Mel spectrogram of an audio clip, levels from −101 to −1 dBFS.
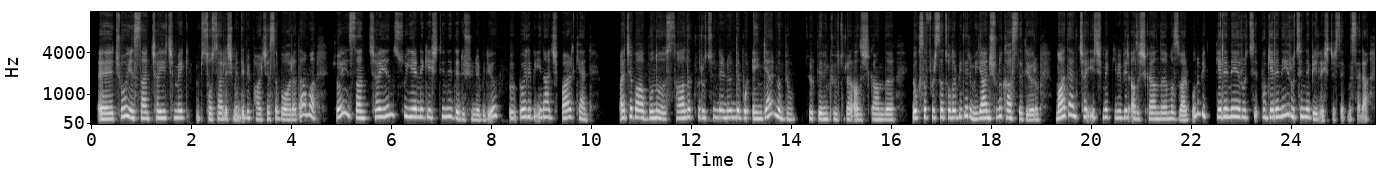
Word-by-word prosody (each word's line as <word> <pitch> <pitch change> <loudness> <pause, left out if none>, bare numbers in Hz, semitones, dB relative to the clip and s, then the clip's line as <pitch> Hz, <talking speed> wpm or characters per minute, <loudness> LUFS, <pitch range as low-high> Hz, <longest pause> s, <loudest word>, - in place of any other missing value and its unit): Eee, 185 +1 +5
çoğu 265 +9 +2
insan 215 -3 +1
çay 220 +2 +1
içmek 225 0 -2 0.2
sosyalleşmenin 185 +1 -3
de - - -2
bir 220 - -1
parçası 190 +2 -5
bu 175 -2 +3
arada 170 - -2
ama 310 -9 -1 0.3
çoğu 255 +3 +3
insan 230 - +1
çayın 260 +7 +1
su 320 -1 -6
yerine 260 -2 +4
geçtiğini 250 +2 -2
de 200 -3 +2
düşünebiliyor. 170 - -3 0.2
B 210 +1 -3
böyle 255 0 +3
bir 270 - -5
inanç 245 -3 -3
varken 220 -6 -1 0.6
acaba 230 -2 +2
bunu 215 -3 +3
sağlıklı 225 +6 -2
rutinlerin 230 +1 -2
önünde 235 0 +2
bu 220 -1 0
engel 205 - +2
mi 235 -10 +3
bu 180 0 -7 0.3
Türklerin 195 -2 +1
kültürel 180 -1 -4
alışkanlığı 170 0 -1 0.3
yoksa 230 +3 +4
fırsat 240 -1 -1
olabilir 250 +4 +2
mi? 195 -6 +2
Yani, 225 0 +5
şunu 255 +5 -3
kastediyorum 195 -9 -1 0.3
madem 280 +5 +4
çay 255 +1 0
içmek 250 -3 -4
gibi 225 -1 -2
bir 235 0 -1
alışkanlığımız 195 0 -1
var, 160 +1 0
bunu 350 +4 -3
bir 295 -3 +3 0.2
geleneğe 260 +1 +4
ruti 245 -1 -5
bu 250 -1 0
geleneği 260 +7 +3
rutinle 260 -2 +2
birleştirsek 155 - -6
mesela - - -8
225 Hz, 140 wpm, -22 LUFS, 195-255 Hz, 0.6 s, Eee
